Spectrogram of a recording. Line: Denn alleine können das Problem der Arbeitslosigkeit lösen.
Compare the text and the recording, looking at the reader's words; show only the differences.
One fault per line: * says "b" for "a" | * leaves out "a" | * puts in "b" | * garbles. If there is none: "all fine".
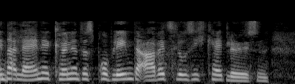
all fine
